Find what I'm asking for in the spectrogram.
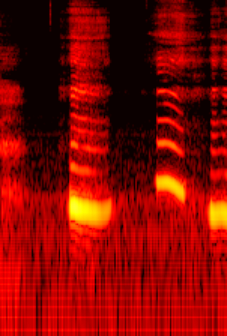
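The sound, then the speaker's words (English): Yawning voice during a reach-and-stretch to one side: three drawn-out voiced yawns, each sliding downward in pitch, with the last cut off at the end. There is no talk. “If you reach up on one side and yawn,”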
